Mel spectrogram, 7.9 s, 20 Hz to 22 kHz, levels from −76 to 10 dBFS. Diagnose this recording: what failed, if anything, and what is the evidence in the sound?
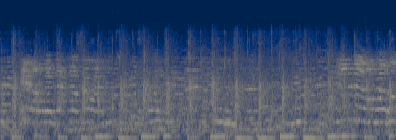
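At 1.87 s and 6.79 s the sound lurches ahead with a brief smeared blip, not a hard click, losing around 150 ms and then 200 ms. These are compressed frames skipped at the codec stage. Whole frames, consistent with 20 ms frames, went missing or were rejected as damaged, and overlap between neighbouring frames softens each join.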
